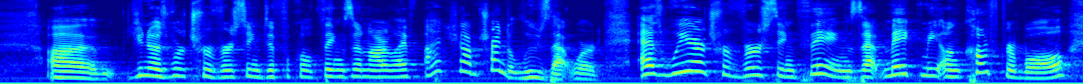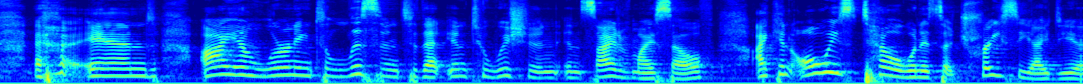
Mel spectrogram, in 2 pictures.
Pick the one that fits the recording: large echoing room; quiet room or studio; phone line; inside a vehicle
large echoing room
